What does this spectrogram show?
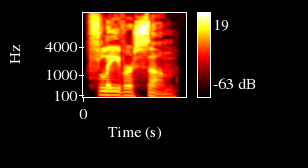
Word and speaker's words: flavorsome: Notice the pronunciation. Two schwa sounds there. Flavorsome.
